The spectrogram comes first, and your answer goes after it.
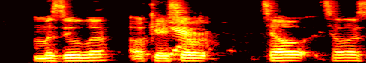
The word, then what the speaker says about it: Missoula: So, how you say it? You say it Missoula. Missoula?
